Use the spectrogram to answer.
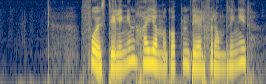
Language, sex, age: Norwegian, female, 24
